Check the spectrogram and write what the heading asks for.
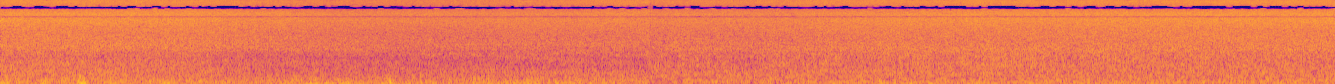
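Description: Ocean surf breaking and washing up the beach, a steady roar of rushing water.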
